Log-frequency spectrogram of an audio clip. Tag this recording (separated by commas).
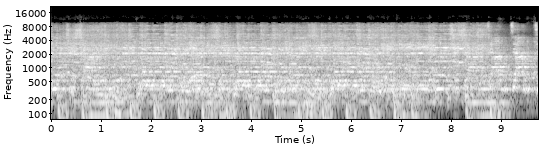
inside a large room or hall, Music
